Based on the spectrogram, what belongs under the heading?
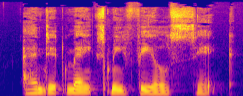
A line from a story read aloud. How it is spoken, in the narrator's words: Georgina exclaimed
